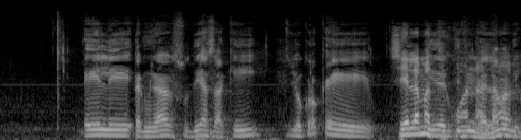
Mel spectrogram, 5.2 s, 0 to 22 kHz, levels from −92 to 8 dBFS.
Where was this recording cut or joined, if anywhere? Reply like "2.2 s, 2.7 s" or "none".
1.3 s, 2.9 s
